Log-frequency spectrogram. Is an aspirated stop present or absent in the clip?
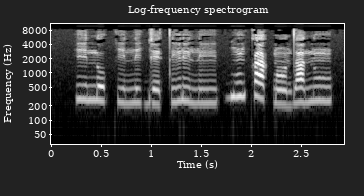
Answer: absent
